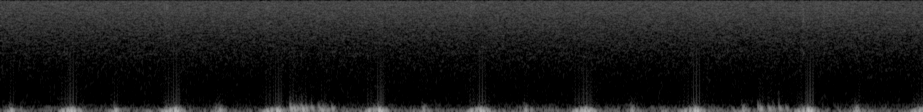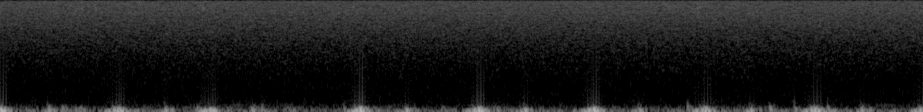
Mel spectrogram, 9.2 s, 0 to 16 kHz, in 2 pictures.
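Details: Adult's own heartbeat recorded while quietly reading, in a 28-minute session that included a 102°F fever in its middle third: steady low thumps at roughly 70 to 80 beats a minute with a soft hum behind; normal heart sounds.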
